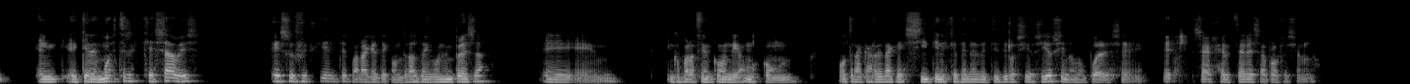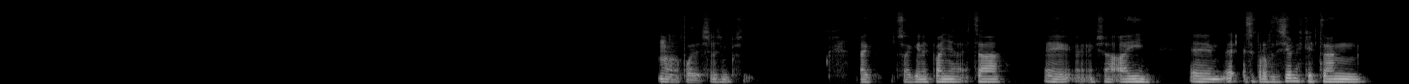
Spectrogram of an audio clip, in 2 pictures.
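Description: No technical faults can be heard at any point in the speech.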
